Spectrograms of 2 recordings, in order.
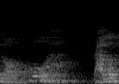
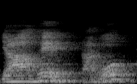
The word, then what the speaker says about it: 야훼: 그러니까 여호와라고 하는 이름은 정확한 이름이 아니라는 거죠. 그래서 학자들이 오랜 세월 동안 연구를 했습니다. 연구를 해보니까 그 발음이 하나님의 이름 써 있는 그 자음의 발음이 야훼일 것이다. 그렇게 이제 연구 결과가 나옵니다. 그래서 지금은 하나님의 이름을 야훼라고 대부분 인정합니다.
